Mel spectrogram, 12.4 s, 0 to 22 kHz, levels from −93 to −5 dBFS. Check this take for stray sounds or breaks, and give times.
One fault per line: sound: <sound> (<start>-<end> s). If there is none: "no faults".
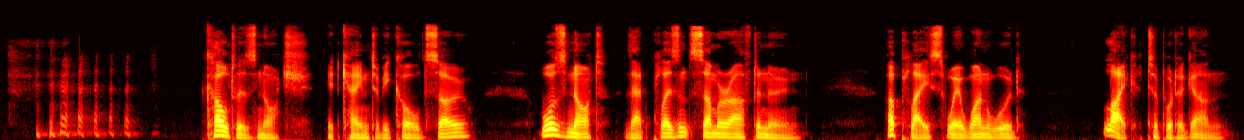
sound: laugh (0.1-1.6 s)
